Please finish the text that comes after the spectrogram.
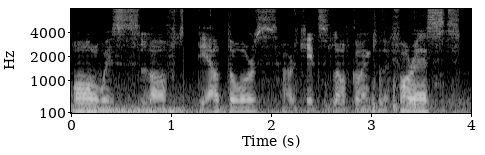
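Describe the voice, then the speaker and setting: A man's voice: lowish voice, measured pace. A man from Spain, chatting casually as a vlog co-host, hesitant with many restarts. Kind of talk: casual chat to camera. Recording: distant mic with loud traffic noise.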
